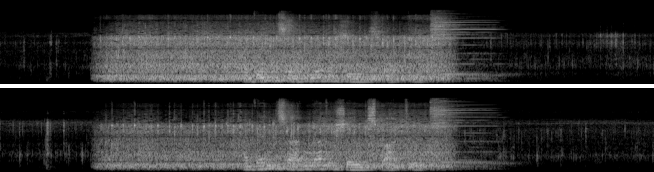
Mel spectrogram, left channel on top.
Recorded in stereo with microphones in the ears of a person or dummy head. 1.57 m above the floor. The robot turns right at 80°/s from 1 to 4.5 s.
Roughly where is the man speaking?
Behind left.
